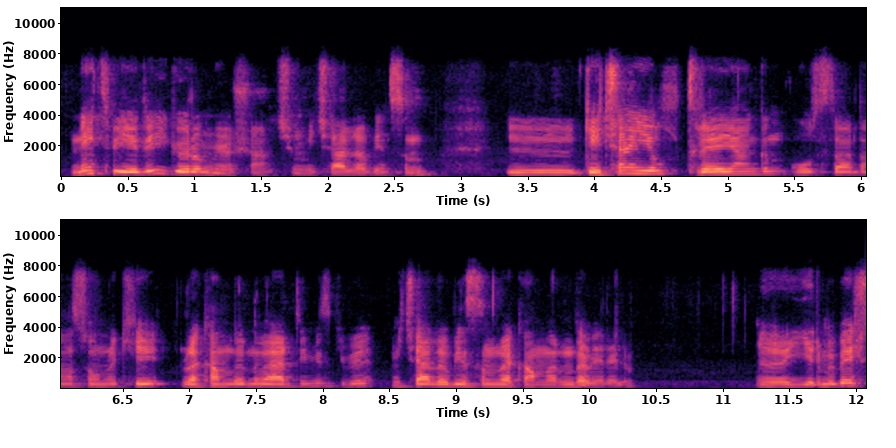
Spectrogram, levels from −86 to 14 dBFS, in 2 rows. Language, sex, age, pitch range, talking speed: Turkish, male, 30-49, 135-165 Hz, 130 wpm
